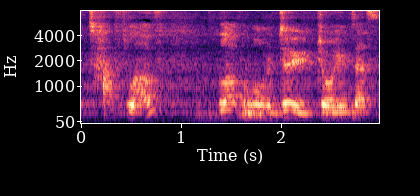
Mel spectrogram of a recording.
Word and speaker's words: Ndou: Actually, it's pronounced No. Sorry? It's pronounced No. No, oh, sorry, man. No, that's all right. Everybody calls me Ndou.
